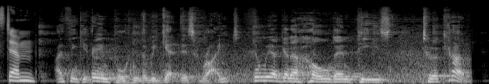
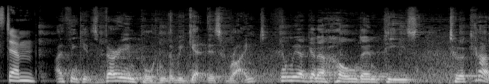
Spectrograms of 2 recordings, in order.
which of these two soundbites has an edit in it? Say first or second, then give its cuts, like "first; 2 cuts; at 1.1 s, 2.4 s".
first; 1 cut; at 0.9 s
